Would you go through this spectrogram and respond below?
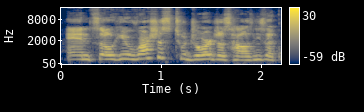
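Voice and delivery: ordinary talk, nothing marked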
